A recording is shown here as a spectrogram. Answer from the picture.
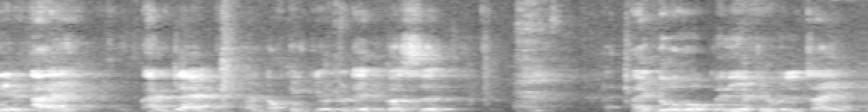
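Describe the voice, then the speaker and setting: Lively intonation amid audible room echo and noticeable background noise. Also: man. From India. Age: 70s. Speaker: retired civil servant. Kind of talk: seminar speech. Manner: halting.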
